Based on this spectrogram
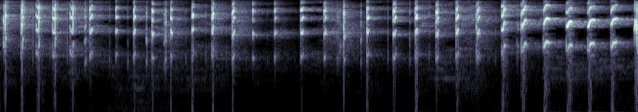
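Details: Lovebird kept as a therapy songbird, chattering steadily with quick, harsh, high-pitched notes repeated about three per second, scratchy and continuous throughout.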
